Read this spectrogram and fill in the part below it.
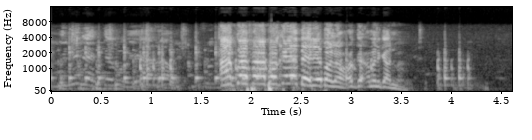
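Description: A man speaks loudly with animation through a microphone and loudspeaker outdoors.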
